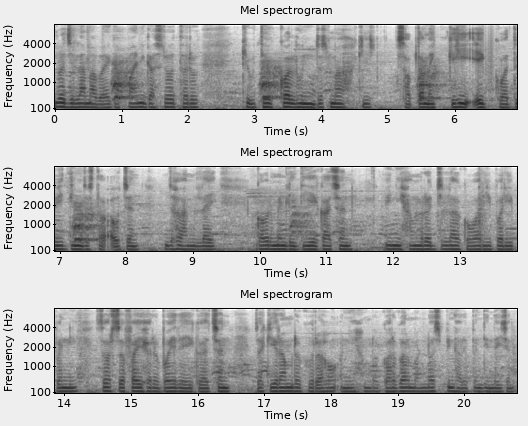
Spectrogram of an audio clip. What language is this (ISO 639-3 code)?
nep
